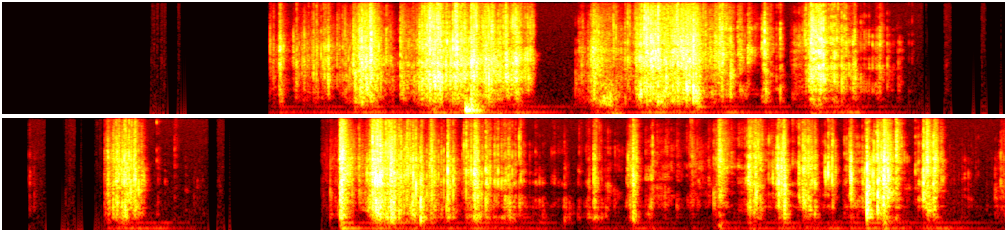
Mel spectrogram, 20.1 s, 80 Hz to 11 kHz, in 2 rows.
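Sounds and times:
plastic bags crinkling: 2.7 - 8.8, 13.4 - 19.5.

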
